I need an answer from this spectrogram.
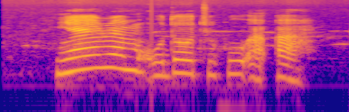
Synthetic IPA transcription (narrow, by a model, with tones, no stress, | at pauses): ɲe˦ɾe˦m̩˦ʊ˨do˦˨t͡ʃu˨˦ku˦a˨k͡pa˦˨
